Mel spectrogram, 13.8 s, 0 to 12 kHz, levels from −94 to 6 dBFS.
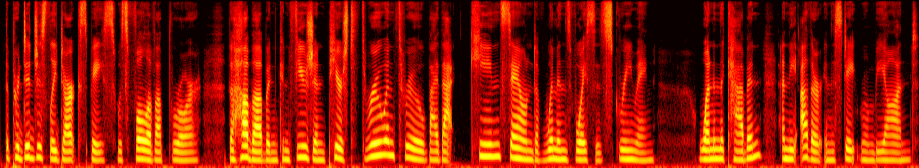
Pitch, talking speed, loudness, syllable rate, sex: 185 Hz, 150 wpm, -21 LUFS, 4.4 syllables/s, female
